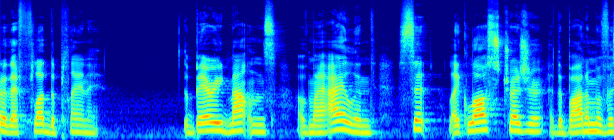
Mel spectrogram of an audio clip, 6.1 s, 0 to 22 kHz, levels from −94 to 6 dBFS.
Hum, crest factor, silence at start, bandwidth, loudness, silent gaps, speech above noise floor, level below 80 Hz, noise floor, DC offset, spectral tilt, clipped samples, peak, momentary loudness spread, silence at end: none; 20 dB; 0 s; over 20 kHz; -28 LUFS; none; 40 dB; -70 dBFS; -69 dBFS; under 0.1%; -4.5 dB/octave; under 0.1%; -8 dBFS; 14 LU; 0 s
